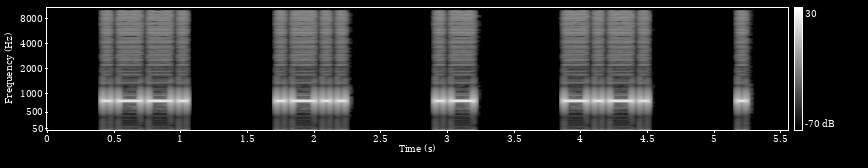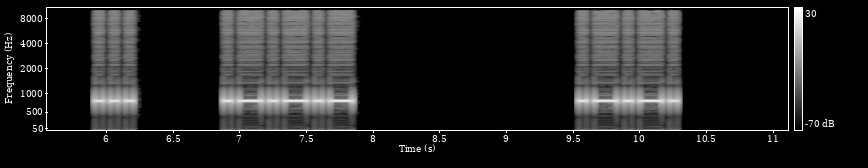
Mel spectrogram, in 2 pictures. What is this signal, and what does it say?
Morse code, heard as a keyed tone, about 21 wpm, spaced as for 10 wpm, 800 Hz. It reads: PLACES. <AR>
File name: Spaced / Chuckles Spaced-mp3s / MiddleAge sp @20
